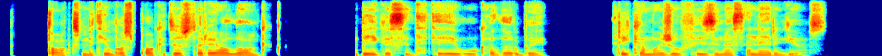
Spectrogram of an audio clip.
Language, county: Lithuanian, Vilnius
